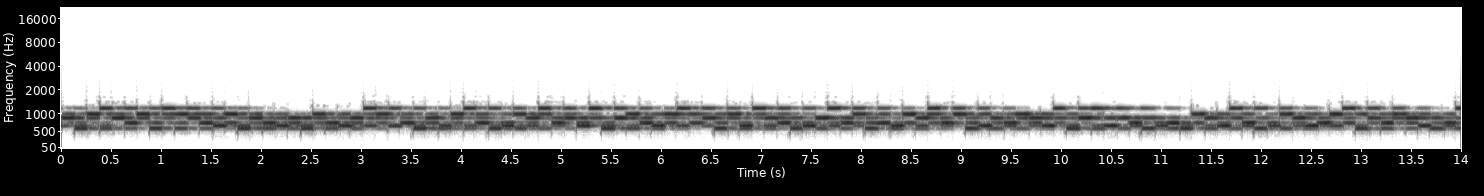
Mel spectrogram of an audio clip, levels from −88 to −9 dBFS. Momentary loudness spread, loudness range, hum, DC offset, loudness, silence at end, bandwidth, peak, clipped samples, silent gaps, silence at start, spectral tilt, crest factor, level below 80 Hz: 2 LU; 1 LU; none; under 0.1%; -25 LUFS; 0 s; 1.8 kHz; -14 dBFS; under 0.1%; none; 0 s; -5 dB/octave; 10 dB; under -90 dBFS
